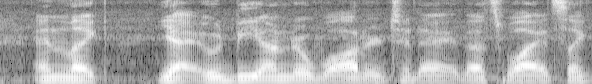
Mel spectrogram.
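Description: Ordinary pitch variation is heard against noticeable background noise. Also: man. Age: 20s. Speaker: podcast tech guy. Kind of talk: casual chat.

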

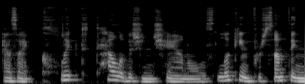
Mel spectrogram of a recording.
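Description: On a very clean recording with a silent background, a woman with a very deep, low pitch speaks in a warm tone with ordinary pitch variation. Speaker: poet. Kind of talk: poem reading. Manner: warm, sincere.

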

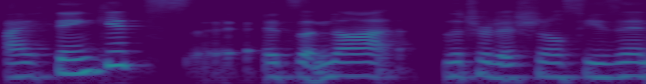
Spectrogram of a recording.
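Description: Against a quiet background, a woman with an unremarkable speaking voice talks at a fairly low pitch with fairly even intonation. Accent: American. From Arizona, US. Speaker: astrologer and tarot reader. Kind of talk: casual interview conversation.

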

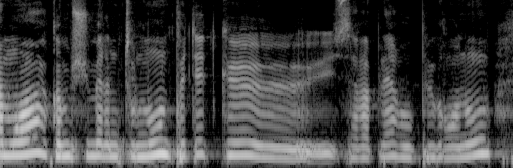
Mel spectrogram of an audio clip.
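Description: A woman talks with a fairly high pitch. Her pace is moderate and her pitch variation ordinary. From France, rural farming background. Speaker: novelist. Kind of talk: literary panel discussion. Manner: halting, repetitive.

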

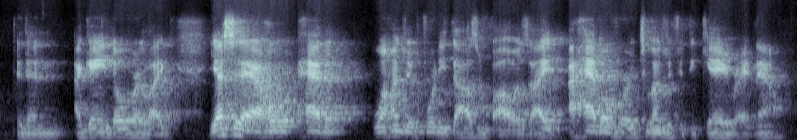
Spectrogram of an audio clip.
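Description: Amid audible room echo, a man talks at a fairly slow pace with a fairly low pitch. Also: ordinary pitch variation. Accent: American. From United States. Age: 20s. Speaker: Navy sailor and social media creator. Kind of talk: casual chat.

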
